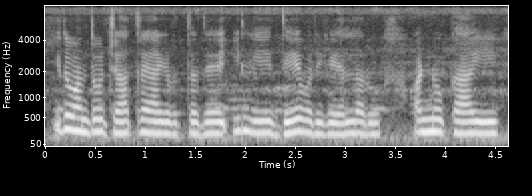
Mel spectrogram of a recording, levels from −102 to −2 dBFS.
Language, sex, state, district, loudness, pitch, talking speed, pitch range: Kannada, female, Karnataka, Koppal, -15 LUFS, 210 Hz, 115 wpm, 200-230 Hz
